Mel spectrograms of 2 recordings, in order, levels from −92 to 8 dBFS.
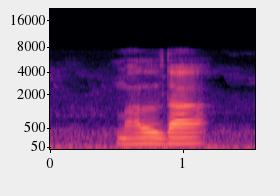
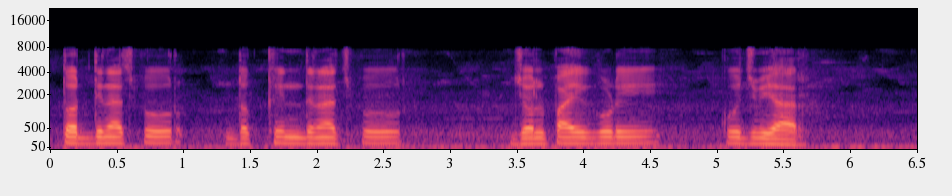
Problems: constant background noise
